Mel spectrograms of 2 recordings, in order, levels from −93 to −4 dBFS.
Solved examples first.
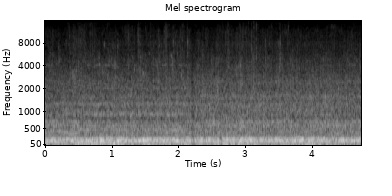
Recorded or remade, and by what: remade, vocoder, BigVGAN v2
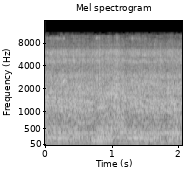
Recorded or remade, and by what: recorded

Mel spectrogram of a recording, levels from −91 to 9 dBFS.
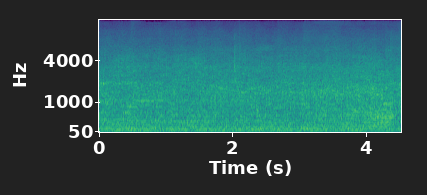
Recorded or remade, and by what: remade, codec, DAC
